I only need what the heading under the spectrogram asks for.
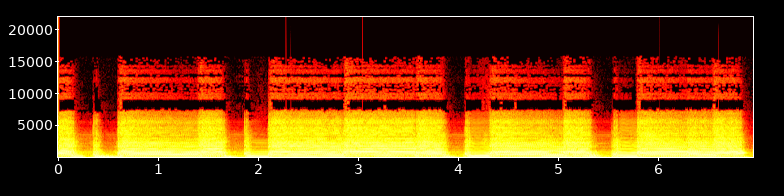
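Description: A loud, cranked electric guitar on the bridge pickup, with gritty distortion, plays bright, chunky chords in short bursts, each ringing out before brief gaps; no one talks over it.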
